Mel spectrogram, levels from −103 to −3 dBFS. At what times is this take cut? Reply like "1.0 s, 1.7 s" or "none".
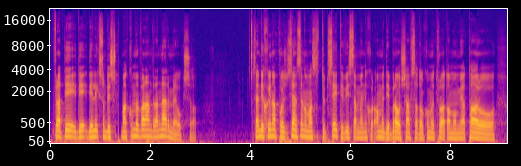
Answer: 1.3 s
